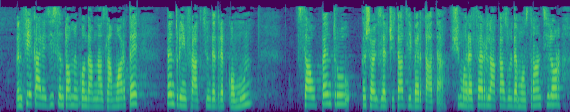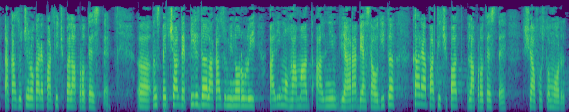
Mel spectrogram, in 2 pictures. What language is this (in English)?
Romanian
